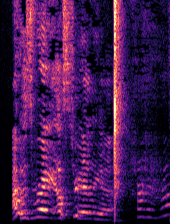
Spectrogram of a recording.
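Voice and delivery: loud, high triumphant crow; triumphant gloating. Real, not acted. Player crowing at co-host over a quiz answer, gloating. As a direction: crow over a win with a mock laugh.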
